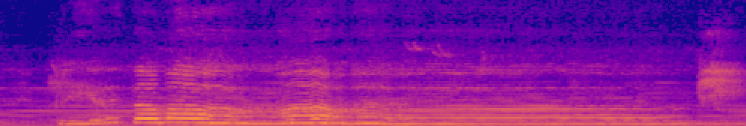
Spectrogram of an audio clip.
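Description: Solo female voice singing a Kannada light-music (sugama sangeetha) song: a quick breath, an ornamented, gliding phrase, then one long held note that closes the song, fading near the end.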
